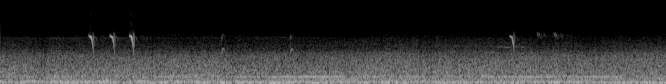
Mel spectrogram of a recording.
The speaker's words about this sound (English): Start recording bird 8-3. That's her.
